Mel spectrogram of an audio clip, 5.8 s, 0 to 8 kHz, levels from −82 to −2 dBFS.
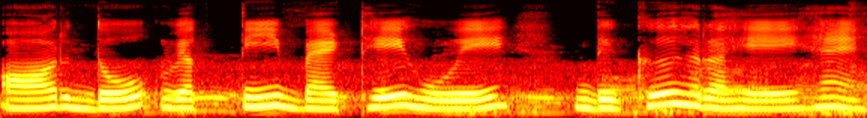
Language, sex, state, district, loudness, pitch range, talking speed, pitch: Hindi, female, Madhya Pradesh, Umaria, -13 LUFS, 170-200 Hz, 85 wpm, 180 Hz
